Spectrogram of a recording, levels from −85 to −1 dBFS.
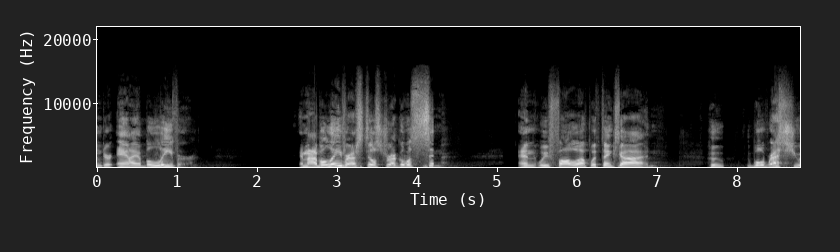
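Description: At 0.39 s, just before "a believer", the speech jumps ahead by something like 150 ms: compressed frames skipped. Whole frames were never decoded, so the sound lurches forward. The same happens at 2.78 s between "I a" and "I still struggle with" (a very small jump), at 4.19–4.21 s after "I still struggle with" (about 200 ms), at 5.25 s (tiny), at 6.52 s (about 300 ms), and at 7.81–7.83 s (about 100 ms).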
